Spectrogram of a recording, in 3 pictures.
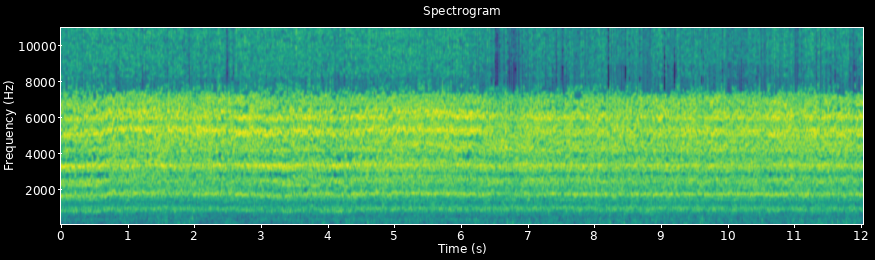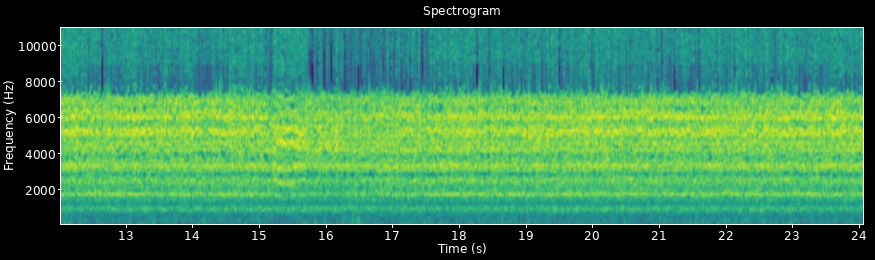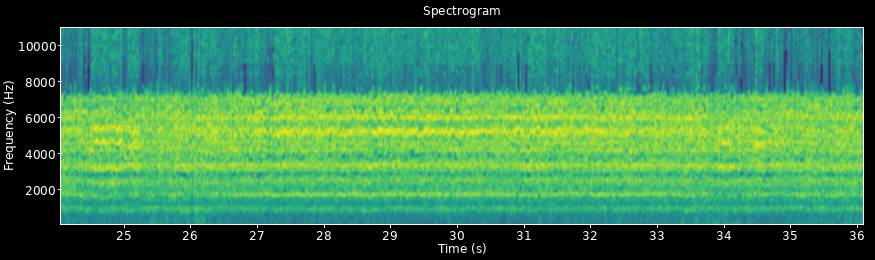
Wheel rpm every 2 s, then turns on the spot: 230, 220, 230, 230, 230, 230, 230, 230, 230, 230, 230, 230, 230, 230, 230, 230, 230, 230.
none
